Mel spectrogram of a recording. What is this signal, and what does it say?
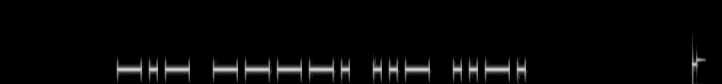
Morse code, heard as a keyed tone, about 15 wpm, 700 Hz. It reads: K9UF
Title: USA Call Signs - 4x Character Spacing - 15wpm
